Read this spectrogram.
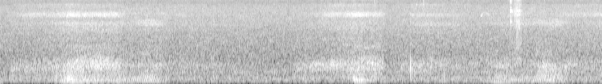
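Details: Adult man snoring: soft, rhythmic rasping snores, about one every three seconds, with a slight whistle on each breath; quiet room.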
